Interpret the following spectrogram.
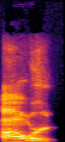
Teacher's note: Farqi shundaki, unli undosh tovush bilan boshlanadigan so'zlar bor, lekin ular birinchi harfi talaffuz qilinmaydi. Masalan, h, ha tovushi talaffuz qilinmaydi. Ya'ni hour, soat, bir soat, an hour so'zi h yoki ha talaffuz qilinmaydi va shuning uchun n a hour deyilmaydi-da, an hour deyilishi kerak.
